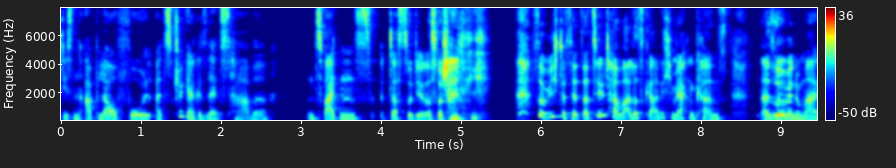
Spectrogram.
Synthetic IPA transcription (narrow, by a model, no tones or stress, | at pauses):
d̥iːzn̩ʔaplaʊfv̥oːlalstʁ̥ɪɡɐɡəzɛt͡stha̰ːbə | ʔʊnt̚t͡sv̥a̰ɪtn̩sd̥asd̥uːdiːɐɾasv̥aːɐʃaɪnlɪç | z̥oːviːɪçd̥asjɛt͡stɛɐt͡sɛːlthaːbəʔa̰ləsɡ̥aːɐnɪçtmɛɐkŋ̩kʰanstʔalzovɛnduːmaː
